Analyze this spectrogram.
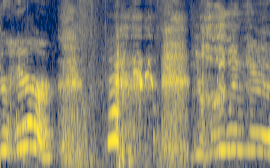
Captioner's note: laughing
